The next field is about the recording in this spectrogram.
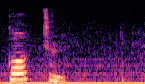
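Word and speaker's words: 꽃은: Pero ya habíamos dicho en reglas anteriores que cuando es sola se dice cot, pero si tiene una vocal seguida, entonces se pronuncia como kotun.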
